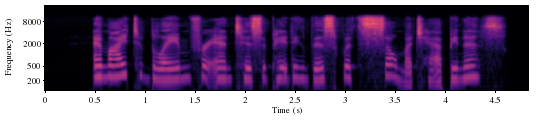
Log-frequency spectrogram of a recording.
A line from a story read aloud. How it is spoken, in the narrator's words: I sighed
